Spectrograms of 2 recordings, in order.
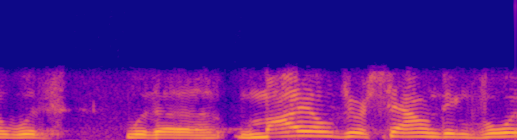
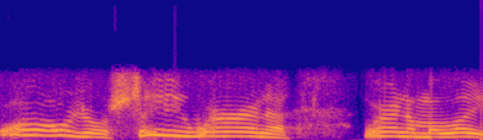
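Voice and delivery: mock preachy politician voice, much higher pitch; 5 semitones higher than usual. Describing Carter's malaise speech, speaker quotes him preaching to the country, Jimmy Carter impression. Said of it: "I can't do a particularly good Jimmy Carter".

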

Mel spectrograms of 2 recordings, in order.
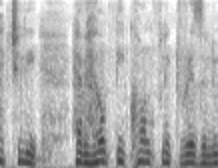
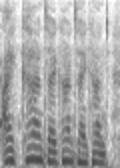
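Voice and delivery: ordinary delivery

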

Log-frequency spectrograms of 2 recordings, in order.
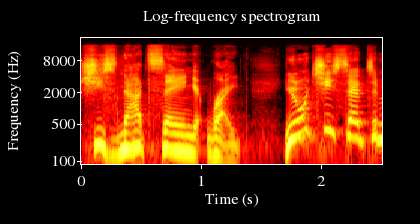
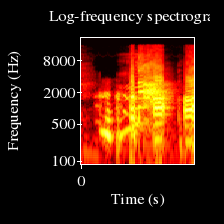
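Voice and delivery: bossy, nagging voice. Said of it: "you've heard that bossiness before".

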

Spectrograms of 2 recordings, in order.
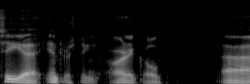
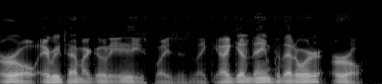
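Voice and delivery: ordinary delivery

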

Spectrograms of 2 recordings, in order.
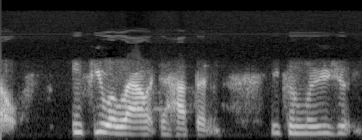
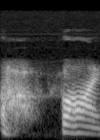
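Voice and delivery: put-on exasperated, annoyed huff. Speaker recounting how she repeated a line on request, imitating a huffy reply. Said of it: "she'd say it with a huff".

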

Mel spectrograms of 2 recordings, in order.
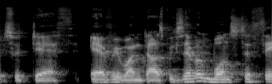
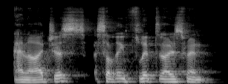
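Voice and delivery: usual speaking voice

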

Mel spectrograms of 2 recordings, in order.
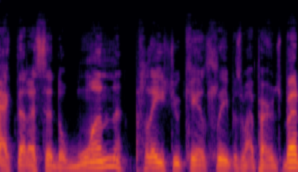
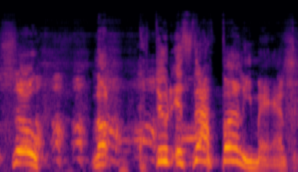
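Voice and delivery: frantic, high, panicked, begging pleading protest; 13 semitones higher, 5 dB louder than usual. Retelling how a guy reacted after Leon's statement: imitating panicked pleading. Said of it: "this dude is clearly panicking".

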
